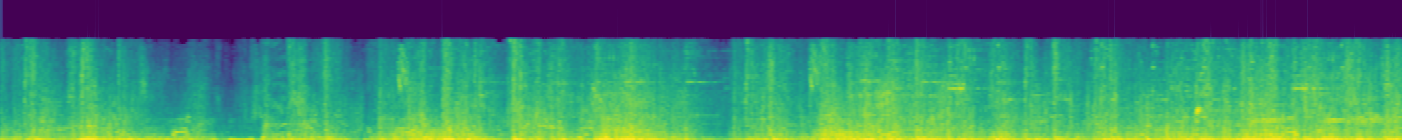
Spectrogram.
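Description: Spell blasts and weapon hits of a fantasy battle game clash without pause.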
